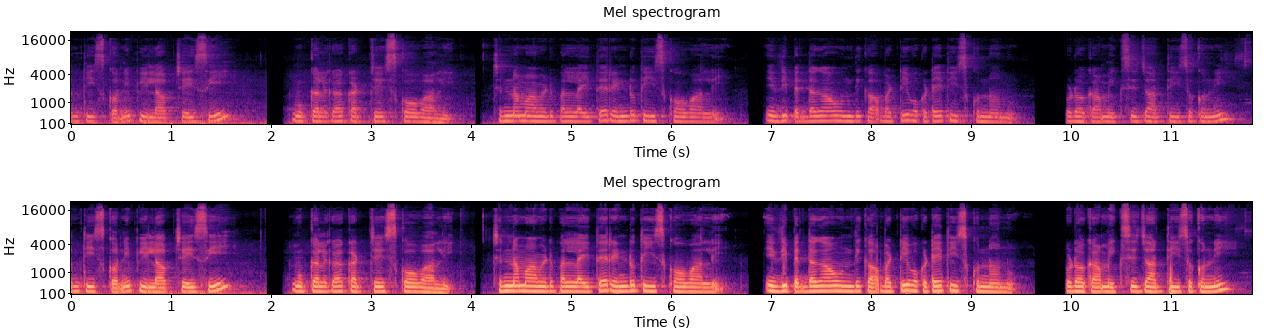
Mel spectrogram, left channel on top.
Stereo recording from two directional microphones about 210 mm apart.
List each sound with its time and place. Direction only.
0.1 s a woman's voice: 30° right (ahead or behind)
